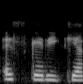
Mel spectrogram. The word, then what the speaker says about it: Escherichia: ak juntas no se pronuncia como ch ejemplo escherichia coli no se pronuncia escherichia s escherichia la ce y la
